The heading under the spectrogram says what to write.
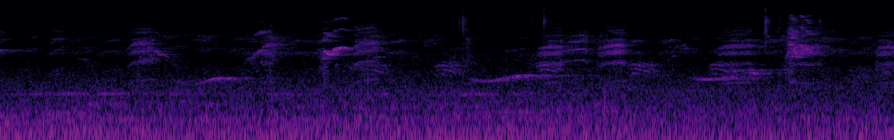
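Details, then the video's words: Pale-headed rosella giving short upslurred whistles, three or four spaced across several seconds, amid busy high chatter and chirps of other birds and a constant low hum. "Pale-headed Rosella Bird"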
